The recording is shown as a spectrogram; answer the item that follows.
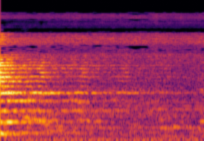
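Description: A man's long held sung note through a microphone and loudspeakers, fading away during the first second and trailing off to a faint tone.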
